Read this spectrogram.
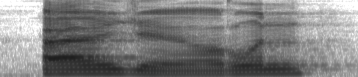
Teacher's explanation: huruf ja berharakat sukun kita pantulkan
